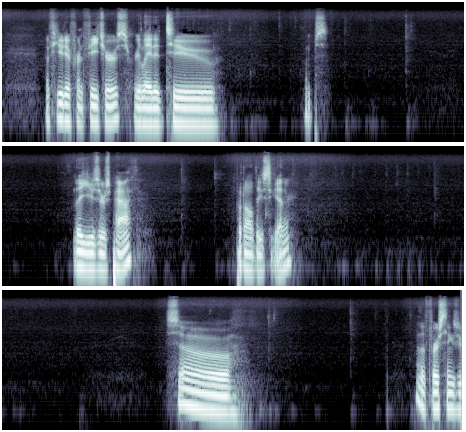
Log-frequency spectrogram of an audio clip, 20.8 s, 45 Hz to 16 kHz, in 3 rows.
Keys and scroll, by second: 7.3-8.3 typing, 12.1 super+Left, 12.3 shift+Down, 12.8 shift+Down, 14.2 super+Right, 19.6 shift+2.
